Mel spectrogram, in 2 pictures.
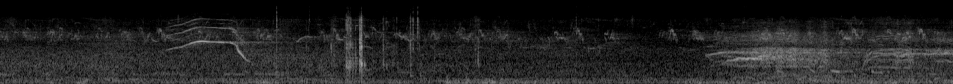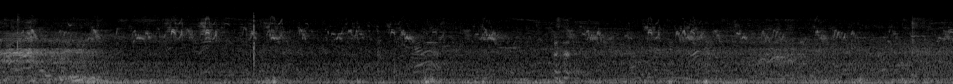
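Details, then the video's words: Prize-winning colt foal sired by Sir Donnerhall gives a short, high whinny near the start that rises and then falls. A fainter broad burst follows midway, over steady outdoor background noise. "Sir Donnerhall hengstfohlen"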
